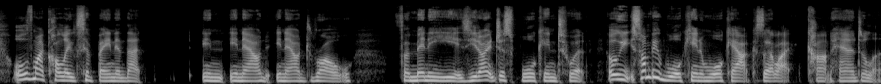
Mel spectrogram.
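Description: A woman's fairly low voice comes through a very clean recording with a silent background, dry and close with no echo. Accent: Australian. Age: 30s. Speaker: palliative care nurse. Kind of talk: interview conversation.

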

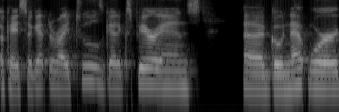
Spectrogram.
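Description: A woman speaks at a moderate pace with a fairly low pitch. The recording is very clean, with a silent background. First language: not English. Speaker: podcast host. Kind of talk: interview.

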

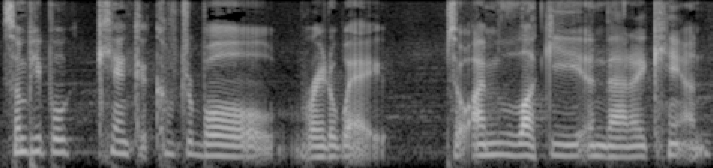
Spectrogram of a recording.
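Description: Her voice is a woman's very deep, low pitch with a dark, mellow tone. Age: 30s. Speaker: writer and comedian. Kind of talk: casual chat. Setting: studio in a hotel lobby.

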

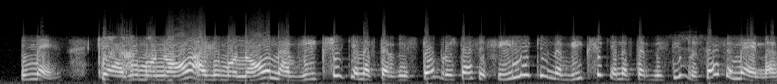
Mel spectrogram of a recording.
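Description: Noticeable background noise sits behind a woman whose fairly high voice moves slowly, with lively intonation and very even loudness. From Greece. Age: 60s. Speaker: historian, professor. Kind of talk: casual interview. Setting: phone call.

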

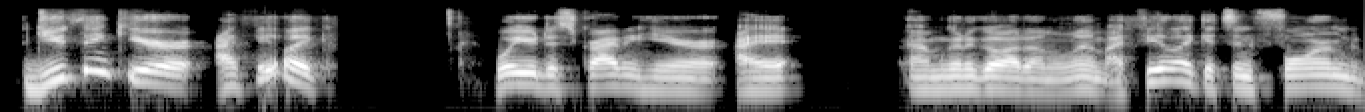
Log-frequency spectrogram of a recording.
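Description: A man has a plain, everyday voice, medium in pitch with ordinary variation, recorded with a dry, close sound and no echo. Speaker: podcast host. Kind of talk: interview conversation.

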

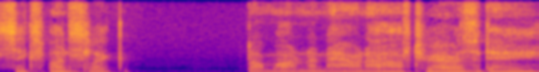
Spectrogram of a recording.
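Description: At a moderate pace, a man with a very deep, low pitch talks in a somewhat breathy, monotone, flat way. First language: not English. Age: 50s. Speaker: tattoo artist. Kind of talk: casual chat.

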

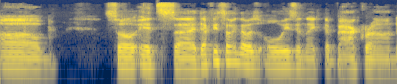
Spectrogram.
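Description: A man with a Toronto accent talks at a fairly quick pace, his pitch fairly low. Pitch variation is ordinary, and the background is quiet. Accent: Toronto Canadian. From Toronto area, Canada. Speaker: hip hop DJ and producer. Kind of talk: casual interview chat.

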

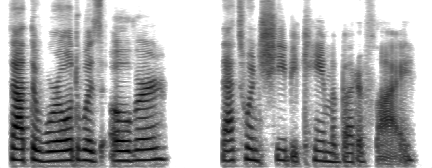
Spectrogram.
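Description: At a medium pitch, a woman speaks at a moderate pace with monotone, flat intonation. The recording is very clean, with a silent background and a dry, close sound with no echo. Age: 50s. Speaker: life coach. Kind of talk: casual interview chat.

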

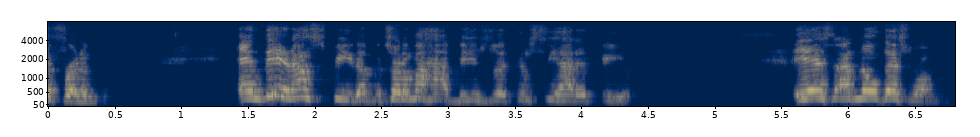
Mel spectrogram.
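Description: At an extremely high pitch, a man with an American accent speaks at a moderate pace with ordinary pitch variation, the sound dry and close with no echo. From New York. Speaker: podcast host and preacher. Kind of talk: sermon-style podcast talk.

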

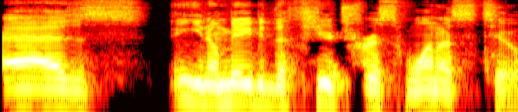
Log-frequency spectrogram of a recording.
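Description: A man with a plain, everyday voice talks at a fairly slow pace and a medium pitch with ordinary pitch variation. The recording is very clean, with a silent background. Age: 60s. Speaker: advertising agency founder. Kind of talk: podcast interview.

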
